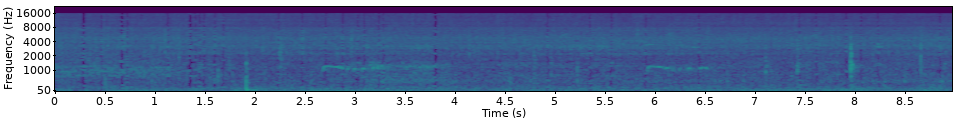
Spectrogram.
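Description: Meat sizzling steadily on a domed tabletop grill pan, with a couple of light clicks about two seconds in and near the end. Two faint short whistled notes sound in the background.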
